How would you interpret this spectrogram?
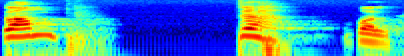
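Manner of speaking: कंफर्टेबल slowly split, "kumf... ta... bal"; syllable by syllable. Shown as a demonstration. Teacher shows learners the parts, slowly broken up. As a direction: break कंफर्टेबल into three reduced chunks. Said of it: "देखो".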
